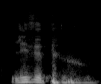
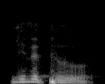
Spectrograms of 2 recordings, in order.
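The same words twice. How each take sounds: First: Liverpool said with a light Scouse lilt; attempted Liverpool accent. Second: Said in the usual way. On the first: Shown as a demonstration. Trying a Liverpool accent on the word Liverpool, lightly. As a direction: try Liverpool in a Scouse accent, half-hearted. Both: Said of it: "I can't even do that Liverpool accent".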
